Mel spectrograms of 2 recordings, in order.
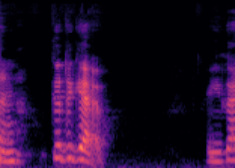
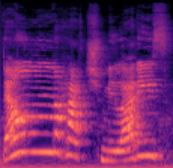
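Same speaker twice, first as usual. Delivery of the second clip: high, loud table-pounding toast; pirate yell; 5 semitones higher, 4 dB louder than usual. A narrator's reading. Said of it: "pounded his fist on the table and yelled".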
